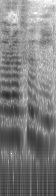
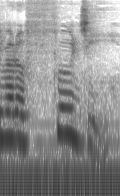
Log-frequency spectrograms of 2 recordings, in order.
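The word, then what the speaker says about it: Rotofugi: We've been saying Rotofuji. It's apparently Rotofuji, so we apologize for that, and we will say it correctly from now on.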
